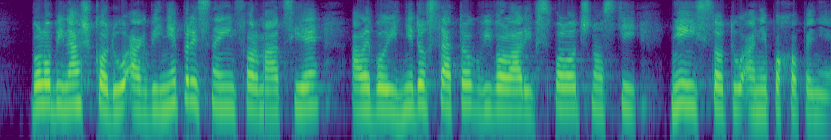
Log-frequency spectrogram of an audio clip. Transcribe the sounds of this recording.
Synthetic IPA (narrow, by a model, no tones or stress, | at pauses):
bɔlɔbinaʃkɔd̪uʔaɡbiɲɛpɾɛsnɛːinfɔɾmaːt͡siɛ | alɛbɔiɣɲɛd̪ɔst̪at̪ɔɡʋiʋɔlalifspɔlɔt͡ʃnɔsci | ɲɛist̪ɔt̪uaɲɛpɔxɔpɛɲɪɛ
